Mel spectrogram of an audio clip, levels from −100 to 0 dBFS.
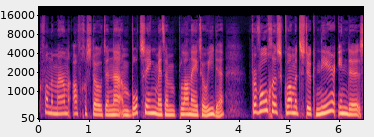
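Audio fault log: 1.02 s, microphone volume stepped up: the call software raised the input gain by about 5 dB at once, so voice and background jump louder together between "van de maan" and "na een botsing met".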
